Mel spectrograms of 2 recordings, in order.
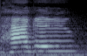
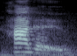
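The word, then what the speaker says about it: hygge: on is it called hagu hagi h-y-g-g-e something like that they say it's hague like the way you pronounce it or something anyway like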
